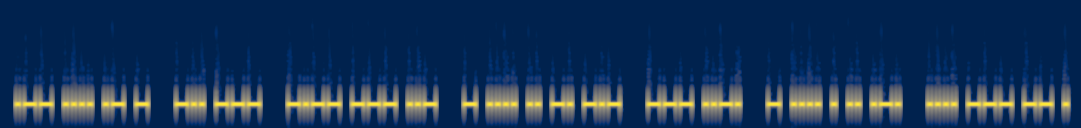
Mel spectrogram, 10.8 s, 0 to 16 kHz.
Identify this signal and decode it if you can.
Morse code, heard as a keyed tone, about 30 wpm, 700 Hz. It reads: WHAT DO YOU THINK OF THEIR HOME
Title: Sentences from Top 1000 Words - Review Part 5 - 30wpm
